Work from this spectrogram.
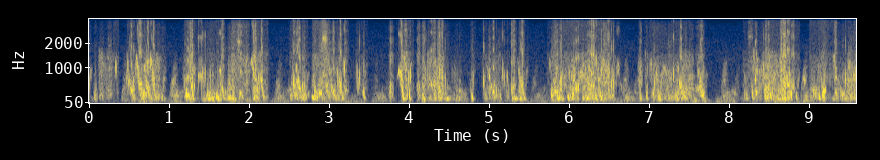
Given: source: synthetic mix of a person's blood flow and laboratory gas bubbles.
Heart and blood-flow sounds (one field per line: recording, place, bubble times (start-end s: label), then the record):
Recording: Doppler ultrasound of blood flow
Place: precordium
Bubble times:
0.00-0.38 s: bubbles
0.43-0.97 s: bubbles
1.16-2.25 s: bubbles
2.49-3.25 s: bubbles
3.32-3.48 s: bubbles
3.73-4.06 s: bubbles
4.09-4.69 s: bubbles
4.75-4.84 s: bubbles
4.91-5.49 s: bubbles
5.72-6.67 s: bubbles
6.86-7.74 s: bubbles
8.17-8.89 s: bubbles
8.99-9.59 s: bubbles
From the record:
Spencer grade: 4 (maximum detectable bubble signal sounding continuously throughout systole and diastole of every cardiac period, and overriding the amplitude of the normal cardiac signals)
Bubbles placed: only in the low amplitude regions of the cardiac cycle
